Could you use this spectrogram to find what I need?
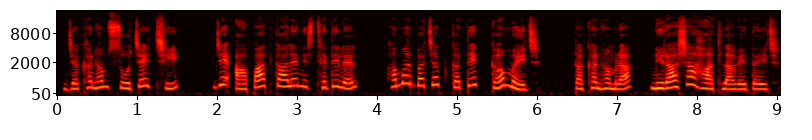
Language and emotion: Maithili, sad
